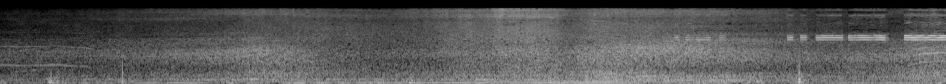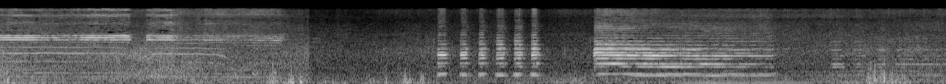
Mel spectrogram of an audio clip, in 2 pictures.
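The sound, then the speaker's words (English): A car in Boris Johnson's official entourage rushes past amid roadway noise at Finstown, Orkney, then loud horn honks ring out in several bursts, a long blare followed by a quick run of short, rhythmic toots. “That was a car with Boris as a twat coming along there as well in the official tourage.”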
